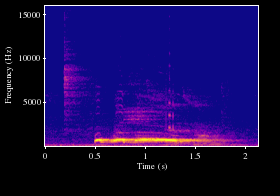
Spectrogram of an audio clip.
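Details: Spotted dove hen used as a lure so males start calling gives a single full, level coo that begins abruptly, holds for almost a second and then dies down gently against a quiet background.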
